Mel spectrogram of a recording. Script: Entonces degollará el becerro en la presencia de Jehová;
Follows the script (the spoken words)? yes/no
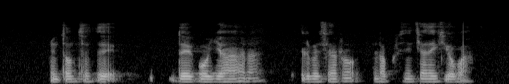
yes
